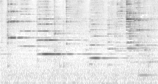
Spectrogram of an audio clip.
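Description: Solo violin playing sparse, high, thin bowed notes, about four short swells each holding a few high pitches, with quiet gaps between them.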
